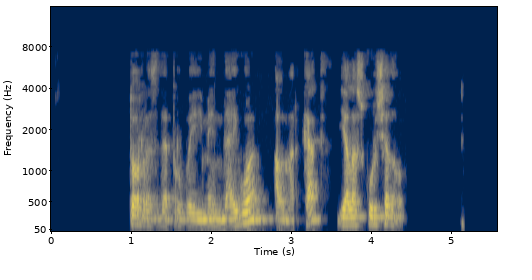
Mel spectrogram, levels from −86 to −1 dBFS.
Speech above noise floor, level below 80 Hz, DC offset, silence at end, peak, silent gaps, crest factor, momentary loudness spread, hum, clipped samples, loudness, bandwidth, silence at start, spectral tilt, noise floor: over 71 dB; -58 dBFS; under 0.1%; 0.4 s; 0 dBFS; 3.51-3.57 s, 4.47-5.11 s; 20 dB; 8 LU; none; under 0.1%; -19 LUFS; 7.6 kHz; 1 s; -5 dB/octave; under -90 dBFS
